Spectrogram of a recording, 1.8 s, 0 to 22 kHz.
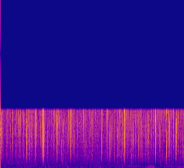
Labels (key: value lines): label: biophony, cascading saw
recorder: SoundTrap 600 or HydroMoth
